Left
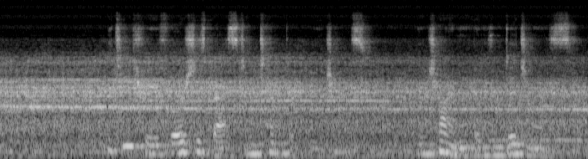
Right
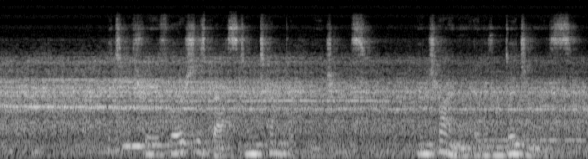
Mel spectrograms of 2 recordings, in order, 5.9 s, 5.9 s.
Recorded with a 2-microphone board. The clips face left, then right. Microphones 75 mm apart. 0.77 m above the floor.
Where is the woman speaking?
5° right (ahead or behind), 3 m.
